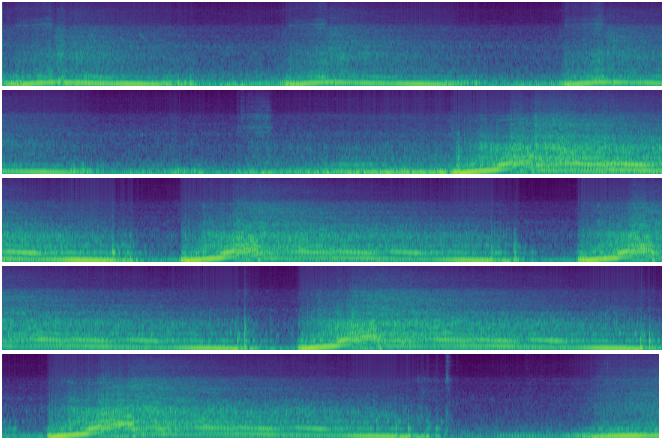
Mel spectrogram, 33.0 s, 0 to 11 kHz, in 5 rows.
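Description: A BMW M340i's B58 turbocharged straight-six is free-revved repeatedly at standstill through a Fi Exhaust valved cat-back. With the exhaust valves closed come three short blips. After a brief pause, with the valves open, come five louder, sharper revs about four seconds apart, each rising quickly and falling back to idle.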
